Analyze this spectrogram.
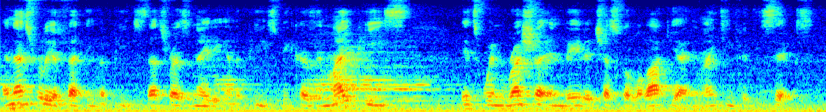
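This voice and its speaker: A man is speaking with audible room echo. Music plays in the background. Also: fairly quick pace. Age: 60s. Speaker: actor and playwright. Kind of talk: interview. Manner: halting, with many repeated words.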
